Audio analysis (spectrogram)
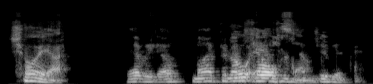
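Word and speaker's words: cholla: o l l a is a Spanish word and it's pronounced choya there we go my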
